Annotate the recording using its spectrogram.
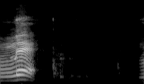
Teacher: मैं ओस्ट तो है ही है लेकिन क्या है नासिका मैं बोलेंगे तो नाक में कंपन होगा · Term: पंचम वर्ण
